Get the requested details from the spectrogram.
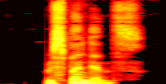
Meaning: The property of being, or that which causes something to be, resplendent
- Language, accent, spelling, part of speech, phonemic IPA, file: English, Australia, resplendence, noun, /ɹɪˈsplɛn.dəns/, En-au-resplendence.ogg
